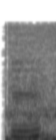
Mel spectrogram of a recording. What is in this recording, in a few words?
"five", Cantonese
